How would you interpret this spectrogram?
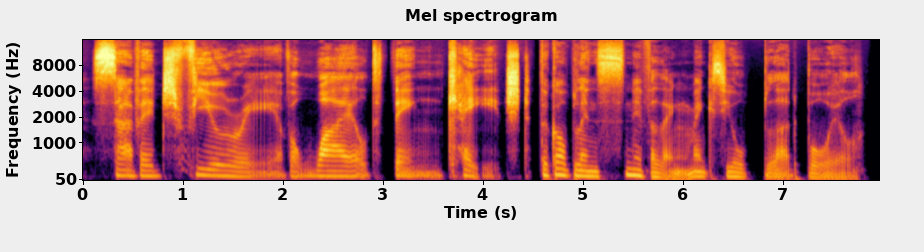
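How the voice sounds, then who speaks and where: A woman playing an ominous, all-knowing narrator of a dark fantasy video game, speaking in a measured, dramatic way with hushed intensity. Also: very deep voice, gravelly, slightly rough, no echo, studio quality, full character voice. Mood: menacing. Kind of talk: scripted second-person fantasy game narration.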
